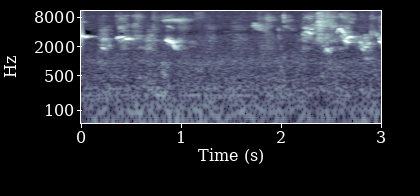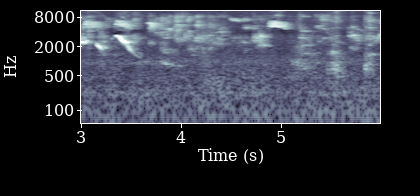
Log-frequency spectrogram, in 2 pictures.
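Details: Common starling in talk training: scattered chirps, then a busy burst of squeaky, slurred whistles and clicks in the middle, easing back to sparse high notes.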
